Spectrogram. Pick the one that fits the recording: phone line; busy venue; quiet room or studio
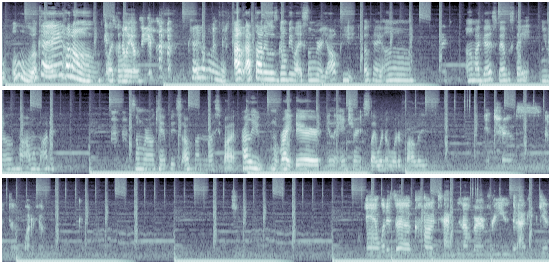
phone line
